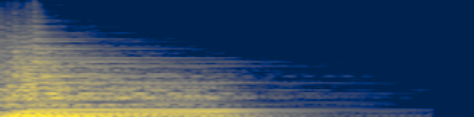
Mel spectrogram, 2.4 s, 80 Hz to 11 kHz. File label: A Major 7th Suspended 2nd Suspended 4th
